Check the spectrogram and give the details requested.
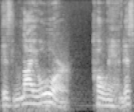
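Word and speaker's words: Lyor: His full name is Lor Coen. That's spelled L Y O R.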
